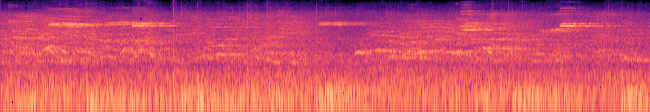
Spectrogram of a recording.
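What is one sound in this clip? A volleyball is hit with a sharp slap.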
